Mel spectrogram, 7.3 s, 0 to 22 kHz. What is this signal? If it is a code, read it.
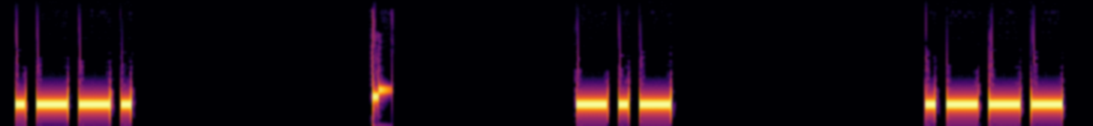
Morse code, heard as a keyed tone, about 17 wpm, spaced as for 4 wpm, 700 Hz. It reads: PKJ
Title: USA Call Signs - 6 Characters - 8x Character Spacing - 17wpm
